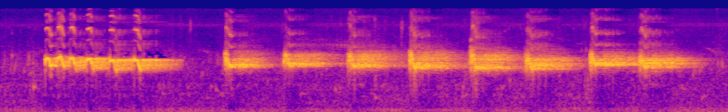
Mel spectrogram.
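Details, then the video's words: A Yellow-vented Bulbul gives a fast challenge call meant to provoke a rival: a rapid stuttering burst, then eight harsh, buzzy chattering notes at a steady pace, about two per second. "Panggilan trucuk memanggil lawan"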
